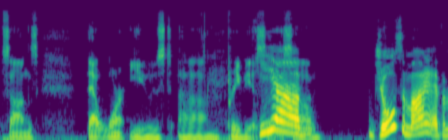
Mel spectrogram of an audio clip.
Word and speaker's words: Joel Zumaya: But my number 2 is Voodoo Child by Jimi Hendrix, and I think it was Joel Zumaya. Is that if I'm pronouncing that right?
